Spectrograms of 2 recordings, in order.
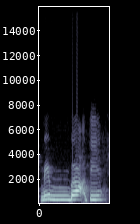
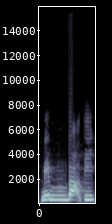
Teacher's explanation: suara nunnya kan tidak terdengar kan? Tapi yang terdengar itu suara huruf mim. Suara huruf mim mati. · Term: iqlab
